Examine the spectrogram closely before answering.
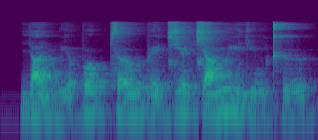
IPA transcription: j a˧˩ j m i˩˧ ə̯ p oː˧˥ p̚ s ɤː˧˥ w b eː˧˩ t͡ɕ i˥˨ ə̯ t͡ɕ aː˧˥ m iː˥˨ j iː˩˧ m kʰ ɯː˩˧

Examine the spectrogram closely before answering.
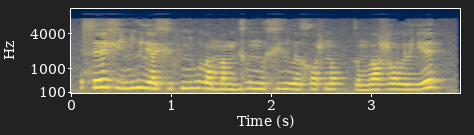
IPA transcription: s ɛ xʲ ɛ ɲ ɨ lʲ a xʲ ə f ɲ u l ɒ m a m ɡʲ u n u xʲ ɨ l ə x ɔ ɬ n ɔ kː ə m l ɒ ɮ ɔ l ʏ lʲ ɛ

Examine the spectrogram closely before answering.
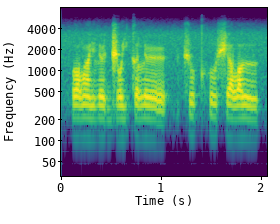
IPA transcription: o lˠ ã j l ø d͡ʒ o j k ə l ø | t͡ʃ u kʰ u ʃ e lˠ ɯ

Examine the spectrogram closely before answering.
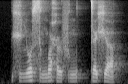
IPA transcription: xʲ ɯ ʎ o s ɛ ŋʷ ɯ ħ o ɭ f i ŋʷ i tː ɛ xʲ a

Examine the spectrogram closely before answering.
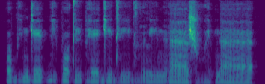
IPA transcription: o bʱ i̤ m ɡʱ eː p ɓ i̤ p o t iː p ɦ eː ɡʱ i dʱ iː dʱ ṳ r l iː m r æː ʂ ṳ ɦ e p n æː

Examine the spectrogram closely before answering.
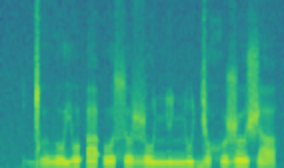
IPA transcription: ɡ͡ǀ ɵ ð ʊ j ʊ ʔ a ʔ ʊ s ɵ ɮ o ɲ e ɲ o ɟ ɒ x ʊ ʐ ɵ ʃ a

